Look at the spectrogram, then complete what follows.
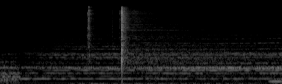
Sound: gun cocking

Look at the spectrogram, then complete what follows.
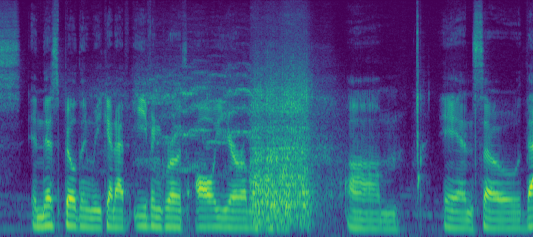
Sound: machine whirring

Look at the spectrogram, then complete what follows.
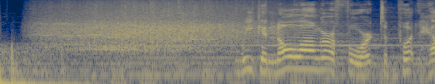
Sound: cheering and applauding

